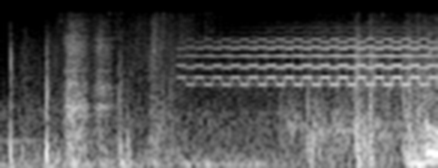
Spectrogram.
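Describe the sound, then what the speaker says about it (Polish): Telephone ringing in the video game Ghostwire: Tokyo, with a bright electronic trill repeating steadily through the second half of the clip, preceded by scattered game effects and clicks. "Telefon."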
